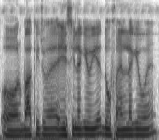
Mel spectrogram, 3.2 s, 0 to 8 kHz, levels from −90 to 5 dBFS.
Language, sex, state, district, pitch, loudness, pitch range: Hindi, male, Uttar Pradesh, Shamli, 125 Hz, -12 LUFS, 120-130 Hz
